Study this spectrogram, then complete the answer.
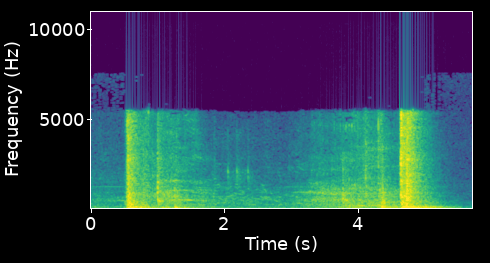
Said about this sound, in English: Here, let me open the door for you. If you don't mind, just let me touch the door, and I'll open it for myself. Saves running into a door that's somewhere I don't expect it to be.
